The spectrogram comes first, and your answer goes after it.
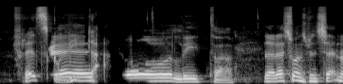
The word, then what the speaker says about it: Frescolita: And let's sample a wee bit of Frescolita. And you have to say it like that. Frescolita.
